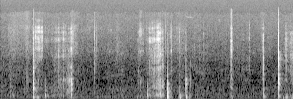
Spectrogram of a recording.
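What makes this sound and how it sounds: A brass-tipped stylus held in the fingertips scratches and incises letters into a thin layer of yellow beeswax set in a light wooden frame, the flat rectangular tablet lying on a wooden table. Soft, irregular scrapes and sharp little ticks come quietly and unevenly, with clusters of strokes and short pauses between them.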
